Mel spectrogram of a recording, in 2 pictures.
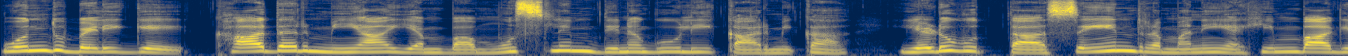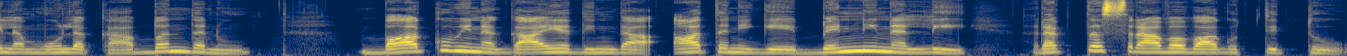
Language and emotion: Kannada, neutral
